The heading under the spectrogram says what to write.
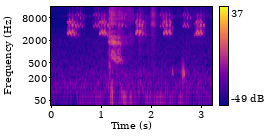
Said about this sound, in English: Crickets.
